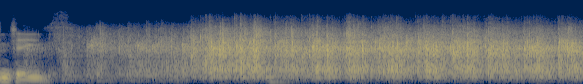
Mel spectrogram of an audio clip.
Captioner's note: audience applauding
